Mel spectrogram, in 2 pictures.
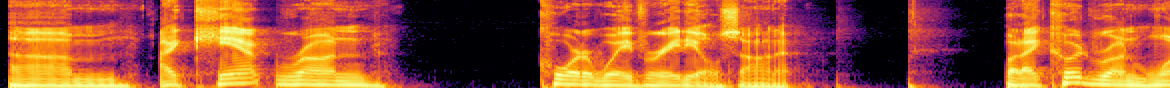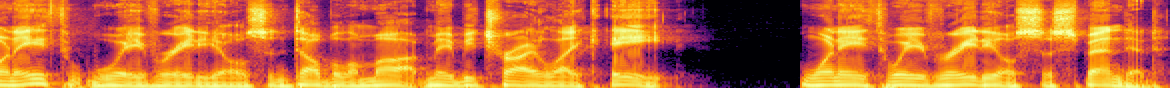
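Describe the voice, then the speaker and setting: A man's voice: low voice, lively intonation, slow, sharp tone. A man talking casually as an amateur radio operator, thinking aloud as he goes. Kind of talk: casual ham radio chat.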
